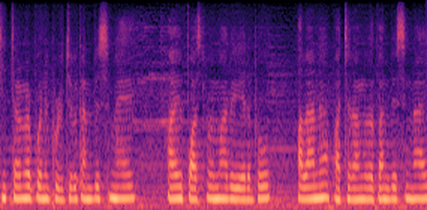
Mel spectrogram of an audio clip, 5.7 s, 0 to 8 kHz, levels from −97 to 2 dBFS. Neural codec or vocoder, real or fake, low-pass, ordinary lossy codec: codec, 16 kHz, 0.5 kbps, FunCodec, trained on Chinese and English, 25 frames a second; fake; none; none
